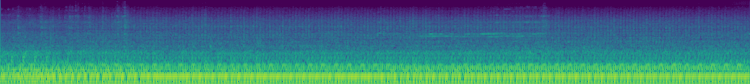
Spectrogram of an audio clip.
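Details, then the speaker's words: NB Mazda Miata after exhaust swap from wrecked car: loud deep running with tinny buzzing rattle on each exhaust pulse as the pipe rubs the underbody cradle dropped during install. "It sounds like it's like rubbing against something though. Oh no, it's that cradle that drops down. That I pulled to do the exhaust."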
